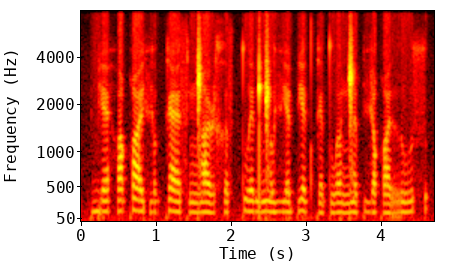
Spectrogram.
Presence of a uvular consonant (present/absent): present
